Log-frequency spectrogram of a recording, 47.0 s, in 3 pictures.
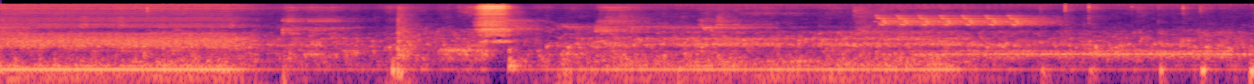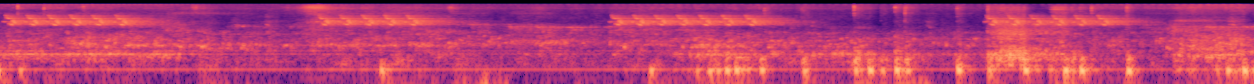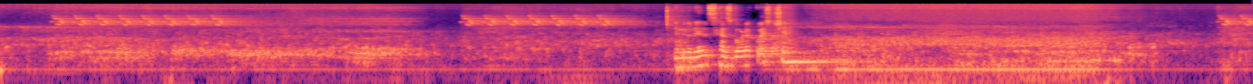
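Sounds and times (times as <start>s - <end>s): steady low hum: 0.0s - 47.0s
bird high pulsed trill: 7.1s - 25.8s, 30.6s - 36.4s, 37.1s - 39.5s, 41.0s - 45.2s.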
